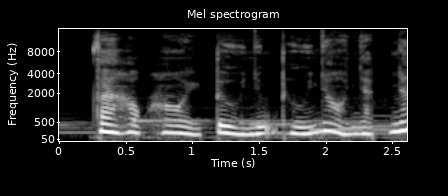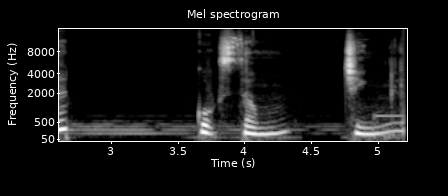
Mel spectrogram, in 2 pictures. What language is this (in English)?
Vietnamese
